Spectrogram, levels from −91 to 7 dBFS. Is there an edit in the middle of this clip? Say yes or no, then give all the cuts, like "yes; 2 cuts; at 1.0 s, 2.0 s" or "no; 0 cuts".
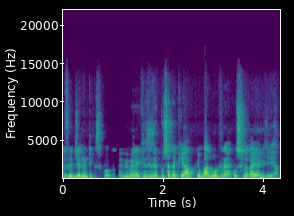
yes; 1 cut; at 1.3 s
